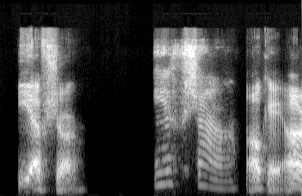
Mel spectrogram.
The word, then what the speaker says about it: אי אפשר: אי אפשר. אי אפשר. It's pronounced E.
